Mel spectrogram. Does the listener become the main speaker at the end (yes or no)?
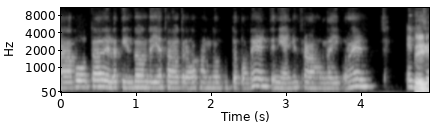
no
